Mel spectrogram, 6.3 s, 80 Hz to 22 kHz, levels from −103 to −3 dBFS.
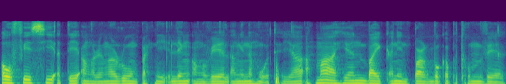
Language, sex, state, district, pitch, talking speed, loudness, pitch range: Mizo, male, Mizoram, Aizawl, 110 Hz, 255 wpm, -19 LUFS, 105-120 Hz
